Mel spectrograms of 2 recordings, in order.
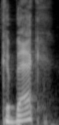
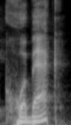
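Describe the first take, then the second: First: The word starts with a plain 'k' sound. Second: The word starts with a 'kw' sound. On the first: The speaker calls it right. "Do you see a W in there?" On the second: The speaker calls it wrong. "Like you throw a W in there?"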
